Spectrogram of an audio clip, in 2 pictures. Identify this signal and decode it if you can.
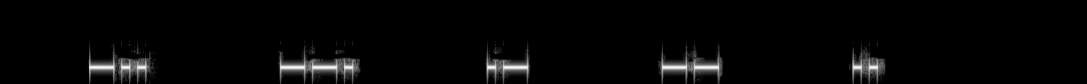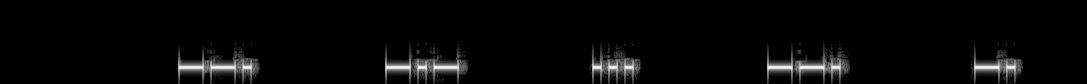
Morse code, heard as a keyed tone, about 15 wpm, spaced as for 5 wpm, 800 Hz. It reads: DGAMI GKSGN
